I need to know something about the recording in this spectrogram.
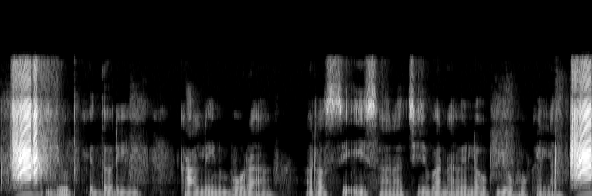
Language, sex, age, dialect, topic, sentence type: Bhojpuri, male, 18-24, Southern / Standard, agriculture, statement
